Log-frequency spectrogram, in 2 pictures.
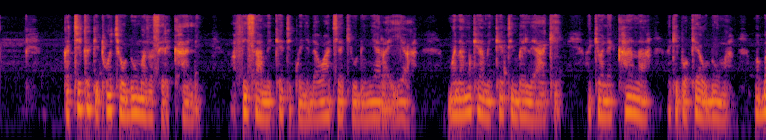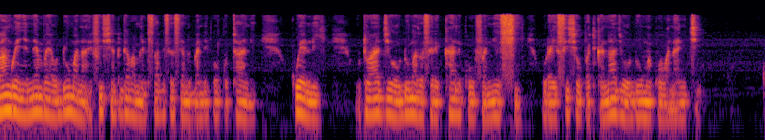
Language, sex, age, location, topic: Swahili, male, 18-24, Kisumu, government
